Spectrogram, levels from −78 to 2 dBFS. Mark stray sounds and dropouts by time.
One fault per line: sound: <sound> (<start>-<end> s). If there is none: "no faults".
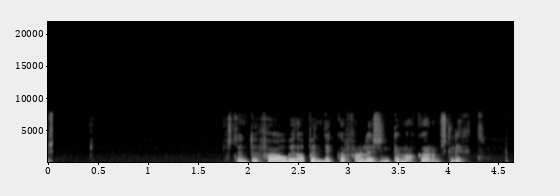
no faults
